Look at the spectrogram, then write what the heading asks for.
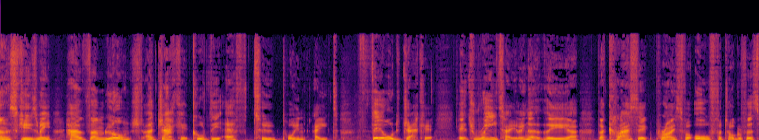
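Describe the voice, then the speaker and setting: A man with a low, slightly croaky voice hosts his podcast in a chatty, wry manner, his pitch swinging animatedly as he talks. The sound is dry and close, with no room echo. He fills his talk with ums and uhs. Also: fairly bright tone. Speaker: podcast host. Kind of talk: casual solo podcast monologue. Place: garden shed.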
